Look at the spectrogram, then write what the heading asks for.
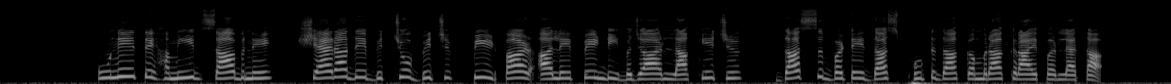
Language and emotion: Dogri, neutral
